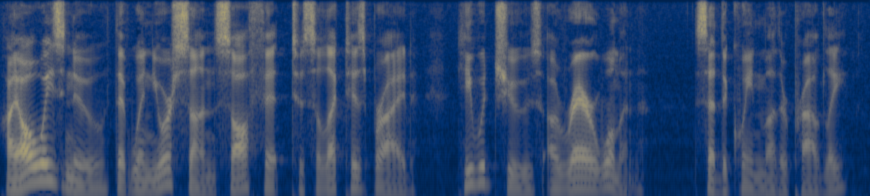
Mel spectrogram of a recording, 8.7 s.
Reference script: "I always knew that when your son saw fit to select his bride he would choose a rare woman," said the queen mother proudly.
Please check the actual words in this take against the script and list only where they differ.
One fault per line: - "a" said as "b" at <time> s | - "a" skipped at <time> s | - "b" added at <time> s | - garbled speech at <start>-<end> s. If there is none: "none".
none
